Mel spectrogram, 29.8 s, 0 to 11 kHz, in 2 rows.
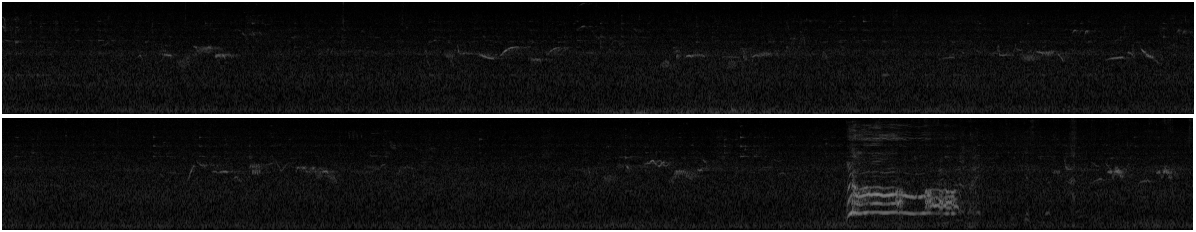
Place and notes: Avenue Michel Crépeau, La Rochelle, France - Entrance channel south quay La Rochelle - 6:27 am
P@ysage Sonore La Rochelle .
4 x DPA 4022 dans 2 x CINELA COSI & rycote ORTF . Mix 2000 AETA . edirol R4pro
